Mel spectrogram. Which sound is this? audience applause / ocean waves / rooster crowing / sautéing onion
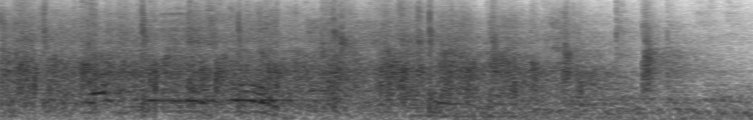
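audience applause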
